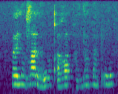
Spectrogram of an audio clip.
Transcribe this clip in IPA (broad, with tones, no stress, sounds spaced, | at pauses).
œ˧ lʲ o̤˦˨ zˤ i˧ l a̤˨ w o̤˨˦ qʼ ə˨ ʁ ɔ˧ qʰ ə̤˨ d a̤˦ ɠ a̤˦ pʼ o̤˦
